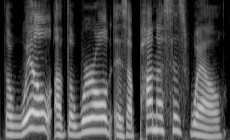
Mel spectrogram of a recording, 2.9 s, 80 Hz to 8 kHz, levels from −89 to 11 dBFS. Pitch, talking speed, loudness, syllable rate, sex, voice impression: 230 Hz, 210 wpm, -16 LUFS, 4.2 syllables/s, female, very feminine, slightly young, soft, cute, slightly refreshing, friendly, kind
